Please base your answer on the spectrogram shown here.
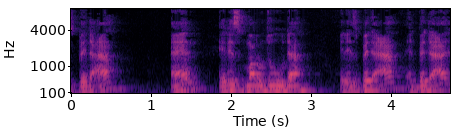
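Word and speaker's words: مردود: So marudud is spelled mim, ra. Dal, waw, dal. Naam. Marudud. And it's on the wazn of what? Maf'ul. Marudud, maf'ul. It's on the wazn of maf'ul. طيب. So it's mardud.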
